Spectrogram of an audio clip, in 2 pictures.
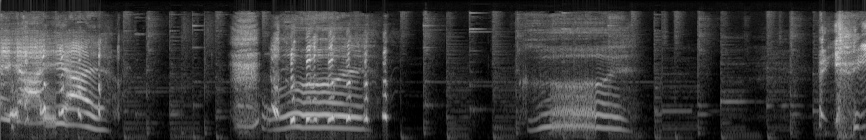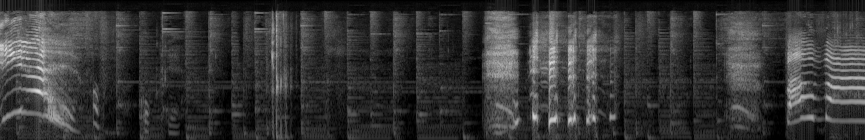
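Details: Single breathy sneeze from a streamer among high-pitched squeaky vocal sounds and playful exclamations over light background music.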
